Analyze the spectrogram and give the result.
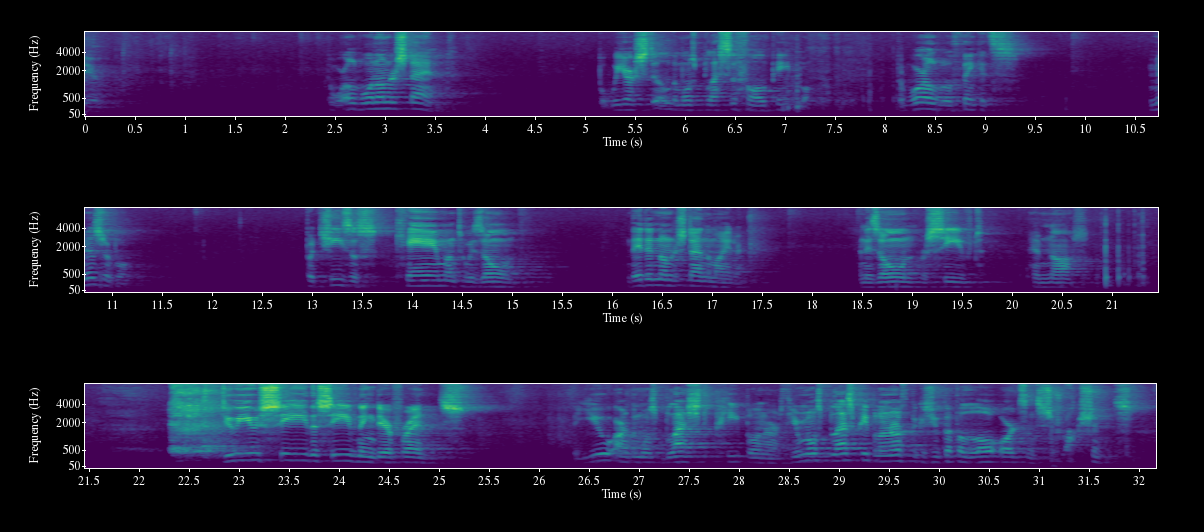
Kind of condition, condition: setting, large echoing room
